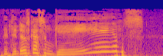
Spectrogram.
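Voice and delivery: put-on valley-girl uptalk, upward inflection on games. Imitating how Jason talks: Jason's valley-girl upward inflection. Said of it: "that little upward inflection when he's talking like a valley girl".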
